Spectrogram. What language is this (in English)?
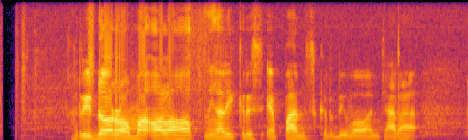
Sundanese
